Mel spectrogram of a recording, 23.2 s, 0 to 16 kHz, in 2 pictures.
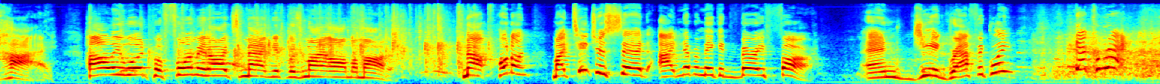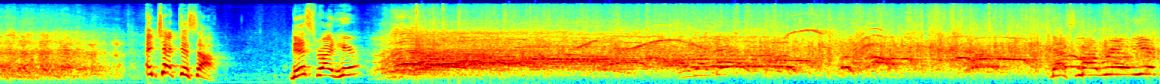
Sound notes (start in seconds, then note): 11.8 laughter; 15.4 cheers and applause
